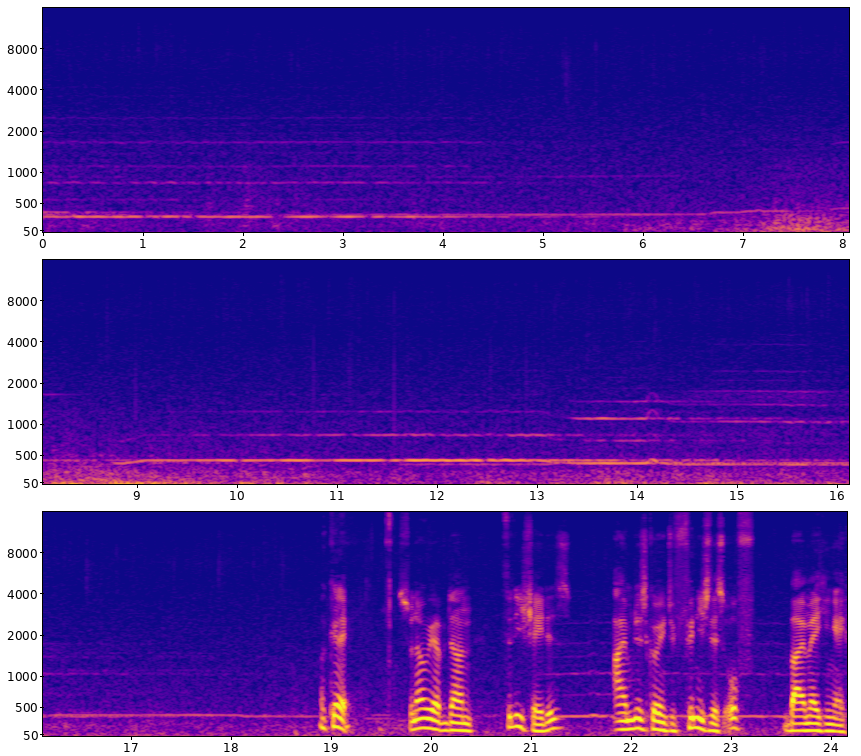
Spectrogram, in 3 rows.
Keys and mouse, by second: 0.3 middle click, 1.9-2.3 drag, 2.8 click, 3.6 click, 5.6 shift+middle click, 6.7 ctrl+shift+click, 7.2 middle click, 7.7 ctrl+s, 11.2-12.3 drag, 12.7 click, 15.1 click, 17.1 click, 17.8 middle click, 18.3 middle click, 18.8 middle click, 19.6-20.6 drag, 21.3 ctrl+s, 21.9 shift+click, 22.9 middle click, 23.8 click.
